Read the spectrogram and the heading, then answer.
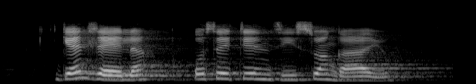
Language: South Ndebele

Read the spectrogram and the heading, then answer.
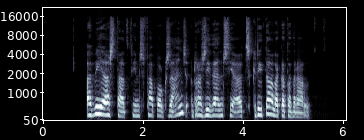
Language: Catalan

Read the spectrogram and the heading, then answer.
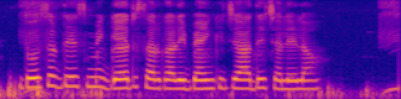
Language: Bhojpuri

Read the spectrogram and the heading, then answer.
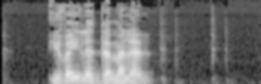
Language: Kabyle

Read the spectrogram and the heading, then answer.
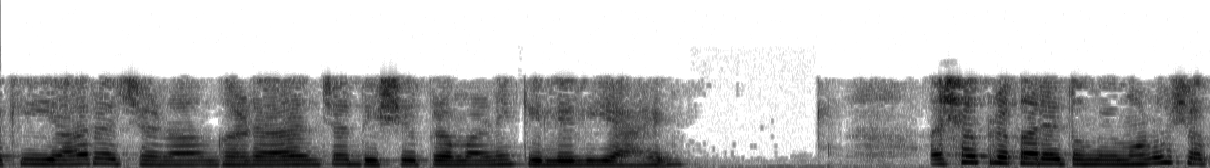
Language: Marathi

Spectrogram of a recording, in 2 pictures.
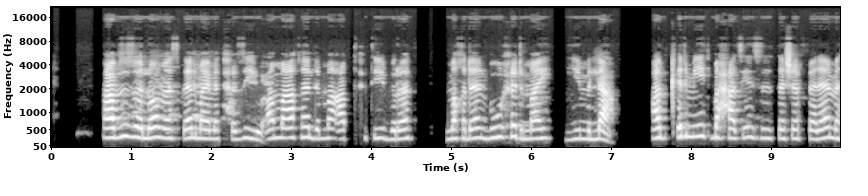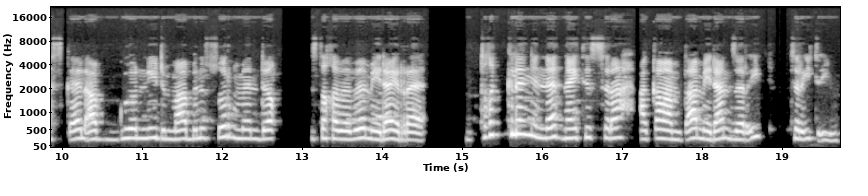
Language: Tigrinya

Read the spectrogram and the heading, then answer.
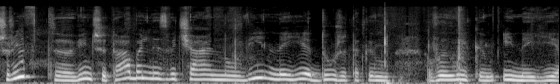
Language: Ukrainian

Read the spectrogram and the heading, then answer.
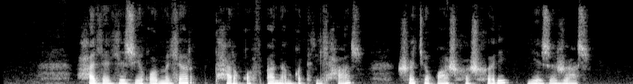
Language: Kabardian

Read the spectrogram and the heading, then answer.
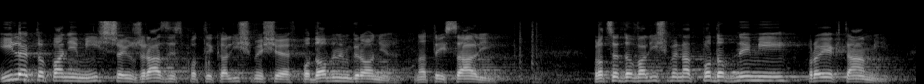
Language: Polish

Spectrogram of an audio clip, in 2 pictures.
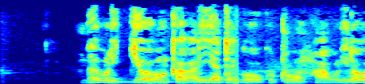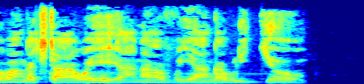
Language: Ganda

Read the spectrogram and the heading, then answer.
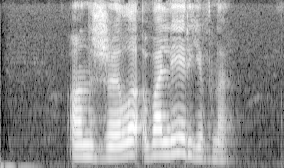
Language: Russian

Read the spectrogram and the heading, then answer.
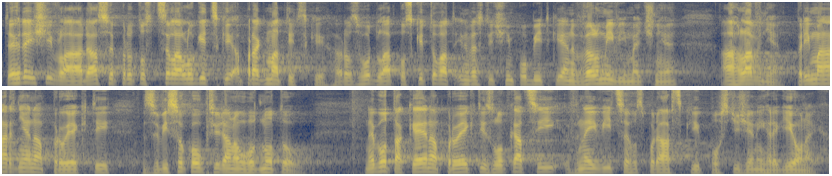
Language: Czech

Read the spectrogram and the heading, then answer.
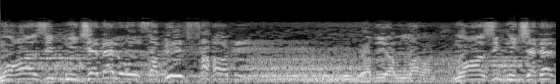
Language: Turkish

